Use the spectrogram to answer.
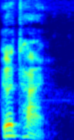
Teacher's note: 뒤에 time 할 때 트 자음 걸려서 비개방음으로 드입니다.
